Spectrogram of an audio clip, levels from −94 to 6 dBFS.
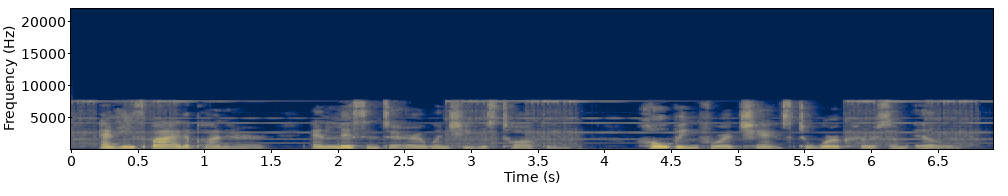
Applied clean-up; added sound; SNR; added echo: none; Telephone; 20 dB; none.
